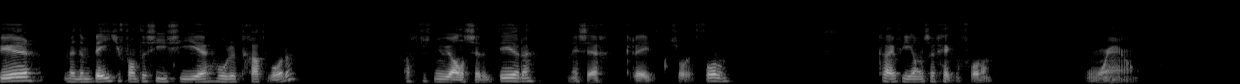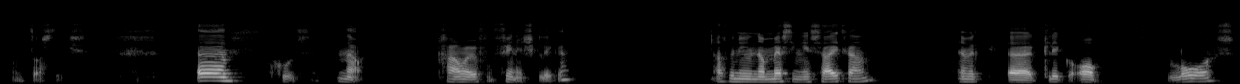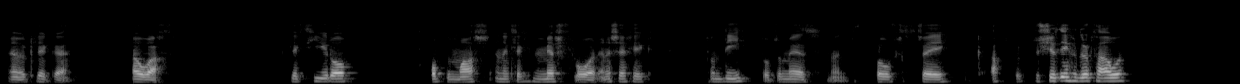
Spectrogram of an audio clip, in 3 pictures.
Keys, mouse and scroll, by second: 2.9 scroll down 1, 3.5-5.1 drag, 8.8-11.9 middle drag, 11.9 scroll up 1, 14.8 click.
